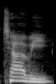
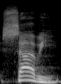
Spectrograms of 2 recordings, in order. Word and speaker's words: Xabi: Eh, no se dice Chavi Alonso, se dice Savi Alonso.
